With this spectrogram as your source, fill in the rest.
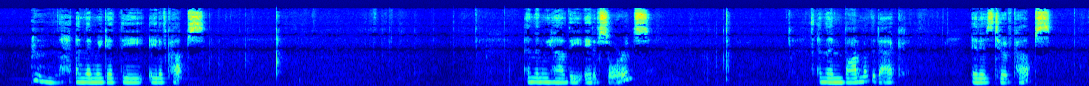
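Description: Playing cards slide and tap softly onto a cloth-covered table.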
